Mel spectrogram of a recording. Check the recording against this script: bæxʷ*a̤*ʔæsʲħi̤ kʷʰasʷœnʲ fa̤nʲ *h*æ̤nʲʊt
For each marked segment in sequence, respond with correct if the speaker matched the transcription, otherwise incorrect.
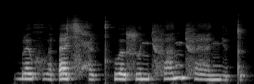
correct, incorrect: f

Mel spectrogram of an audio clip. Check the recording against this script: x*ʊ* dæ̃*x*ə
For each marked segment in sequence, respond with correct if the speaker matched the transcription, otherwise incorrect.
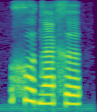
correct, correct

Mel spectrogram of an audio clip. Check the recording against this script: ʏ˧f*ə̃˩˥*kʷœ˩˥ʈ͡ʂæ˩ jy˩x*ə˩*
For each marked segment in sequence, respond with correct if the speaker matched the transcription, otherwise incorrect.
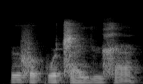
incorrect: ə˩˥, incorrect: æ˩

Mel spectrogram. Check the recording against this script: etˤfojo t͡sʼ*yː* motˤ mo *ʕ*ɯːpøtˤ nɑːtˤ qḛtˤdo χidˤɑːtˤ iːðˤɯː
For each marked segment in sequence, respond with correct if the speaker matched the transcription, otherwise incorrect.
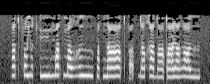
correct, incorrect: ʁ

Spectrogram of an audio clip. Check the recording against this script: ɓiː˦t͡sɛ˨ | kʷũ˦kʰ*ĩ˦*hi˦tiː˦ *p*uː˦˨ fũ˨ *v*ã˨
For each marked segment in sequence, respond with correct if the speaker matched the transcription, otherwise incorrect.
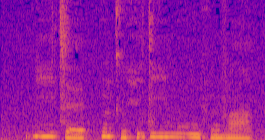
incorrect: ĩ˨, incorrect: β, correct

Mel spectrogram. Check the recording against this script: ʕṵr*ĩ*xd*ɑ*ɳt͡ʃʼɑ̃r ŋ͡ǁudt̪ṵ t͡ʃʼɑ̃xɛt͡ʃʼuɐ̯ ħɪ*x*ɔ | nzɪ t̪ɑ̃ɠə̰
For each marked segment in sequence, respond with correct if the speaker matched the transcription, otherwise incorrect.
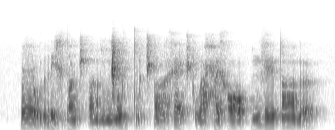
incorrect: i, correct, correct

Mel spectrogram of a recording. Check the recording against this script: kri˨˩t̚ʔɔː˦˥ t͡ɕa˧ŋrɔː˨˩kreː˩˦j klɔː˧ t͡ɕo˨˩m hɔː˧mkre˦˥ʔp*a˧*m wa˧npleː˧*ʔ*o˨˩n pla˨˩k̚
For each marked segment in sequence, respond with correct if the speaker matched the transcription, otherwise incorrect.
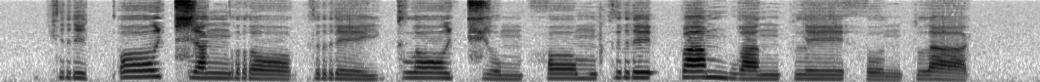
incorrect: a˥˩, incorrect: h

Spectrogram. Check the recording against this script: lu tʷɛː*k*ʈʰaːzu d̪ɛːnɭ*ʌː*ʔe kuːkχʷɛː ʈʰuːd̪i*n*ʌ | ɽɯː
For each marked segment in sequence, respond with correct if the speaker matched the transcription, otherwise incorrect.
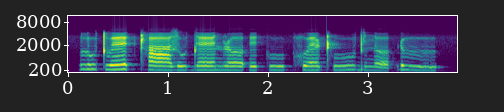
correct, correct, correct

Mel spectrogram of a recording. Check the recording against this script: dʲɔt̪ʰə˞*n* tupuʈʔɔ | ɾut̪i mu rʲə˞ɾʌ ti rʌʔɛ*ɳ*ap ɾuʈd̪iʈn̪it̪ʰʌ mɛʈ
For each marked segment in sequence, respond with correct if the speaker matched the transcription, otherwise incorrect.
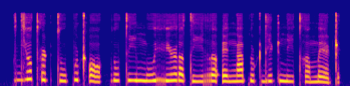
incorrect: ʈ, incorrect: ŋ

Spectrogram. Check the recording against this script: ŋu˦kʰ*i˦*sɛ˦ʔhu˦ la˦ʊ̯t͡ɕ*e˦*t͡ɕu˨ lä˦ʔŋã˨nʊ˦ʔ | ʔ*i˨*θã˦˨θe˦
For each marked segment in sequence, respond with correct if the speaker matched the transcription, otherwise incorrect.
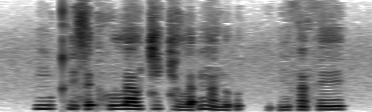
incorrect: ḭ˦˨, correct, correct

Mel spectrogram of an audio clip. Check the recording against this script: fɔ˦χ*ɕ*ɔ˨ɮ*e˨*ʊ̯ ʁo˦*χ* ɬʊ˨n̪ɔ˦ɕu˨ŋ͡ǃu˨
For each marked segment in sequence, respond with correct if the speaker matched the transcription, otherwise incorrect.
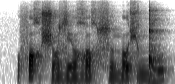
incorrect: ʃ, correct, correct

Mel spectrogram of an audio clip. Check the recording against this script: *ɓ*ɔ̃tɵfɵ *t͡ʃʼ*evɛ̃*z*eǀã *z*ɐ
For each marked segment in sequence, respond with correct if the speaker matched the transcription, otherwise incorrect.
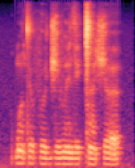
correct, incorrect: d͡ʒ, correct, incorrect: ʃ

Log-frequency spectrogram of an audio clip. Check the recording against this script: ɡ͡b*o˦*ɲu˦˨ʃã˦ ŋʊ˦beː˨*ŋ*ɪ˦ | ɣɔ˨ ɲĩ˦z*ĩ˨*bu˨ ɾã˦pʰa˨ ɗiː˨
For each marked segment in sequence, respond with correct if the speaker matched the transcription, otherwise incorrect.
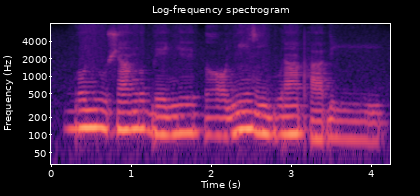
correct, incorrect: ɲ, correct

